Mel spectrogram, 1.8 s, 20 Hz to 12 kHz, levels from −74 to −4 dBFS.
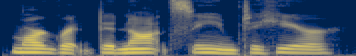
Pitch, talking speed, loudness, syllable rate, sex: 175 Hz, 200 wpm, -17 LUFS, 4.9 syllables/s, female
